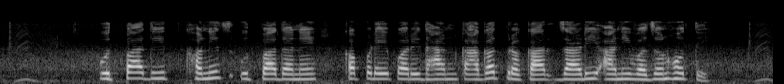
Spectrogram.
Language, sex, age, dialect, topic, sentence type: Marathi, female, 31-35, Varhadi, agriculture, statement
